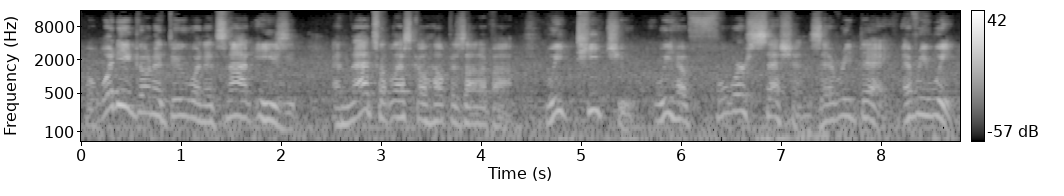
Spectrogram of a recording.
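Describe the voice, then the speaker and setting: Animated, high-pitched man explaining over background noise. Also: moderate pace, creaky, few pauses. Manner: emphatic, chuckles often at own remarks. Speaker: host of a grant-help advice channel. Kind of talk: casual, rambling motivational explainer.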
